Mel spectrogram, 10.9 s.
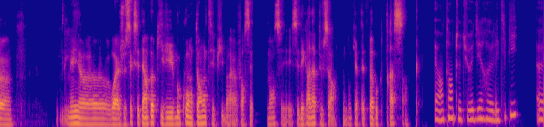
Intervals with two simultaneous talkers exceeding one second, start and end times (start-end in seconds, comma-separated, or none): none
